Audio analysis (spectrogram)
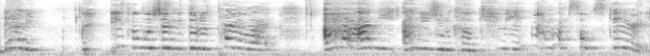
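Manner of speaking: put-on frightened teen crying to her dad on the phone; scared crying plea. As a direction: beg your father through tears.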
